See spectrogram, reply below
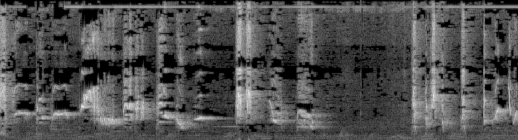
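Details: Green leafbird in lively song, with rich warbled whistles rising and falling, clipped chirps mixed in, a brief lull, then another burst of sharp notes.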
